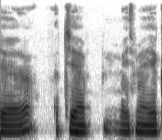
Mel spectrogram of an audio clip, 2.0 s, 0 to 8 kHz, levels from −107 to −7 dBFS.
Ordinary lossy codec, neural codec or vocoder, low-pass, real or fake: none; none; 7.2 kHz; real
